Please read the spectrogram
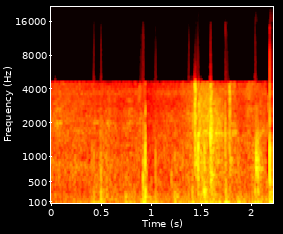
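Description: Wind buffeting the microphone as a steady low rumble, with two short clicks about a second and a second and a half in.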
